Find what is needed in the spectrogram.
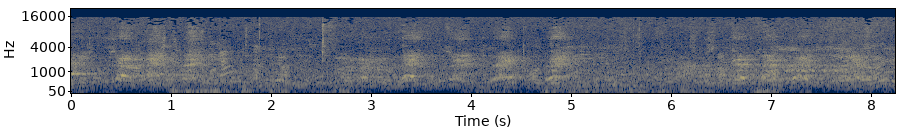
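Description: A German Shepherd whining and yipping in short, repeated bursts while heeling beside its handler, with voices in the background.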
